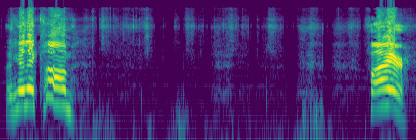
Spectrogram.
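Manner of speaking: loud, urgent calling out; excited shout. Real, not acted. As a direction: shout it as the trucks arrive. Fire trucks arriving, calling out.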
